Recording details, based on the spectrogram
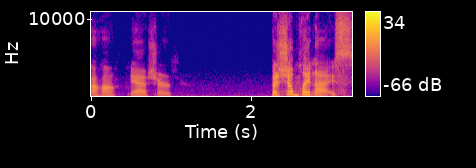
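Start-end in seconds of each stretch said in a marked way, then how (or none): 0.0-1.0 put-on skeptical tone, much quieter. Retelling how a woman reacts to a friendly gesture she sees through, mock-skeptical. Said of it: "she can see through the entire thing".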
